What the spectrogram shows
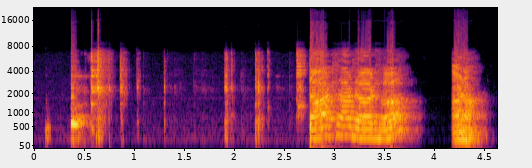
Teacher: मूर्धन्य यानी जिसमें हमारी जीवा मुड़ती है, उन वर्णों के उच्चारण करते समय जीभ मुड़ती है, वो है टवर्ग। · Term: मूर्धन्य व्यंजन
